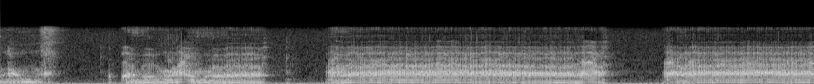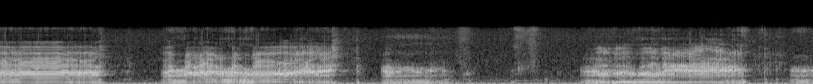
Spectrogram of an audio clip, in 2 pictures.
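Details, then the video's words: Pit bull in a violent attack, described as giant; long deep growls last several seconds each, separated by brief gaps, rough and rumbling, with occasional higher snarling tones. "Pitbull Attack"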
